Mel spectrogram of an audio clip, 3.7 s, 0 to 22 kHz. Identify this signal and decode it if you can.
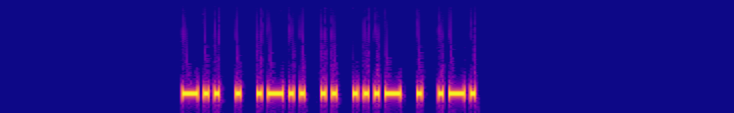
Morse code, heard as a keyed tone, about 46 wpm, 700 Hz. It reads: DELIVER
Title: Seven Letter Words - 45wpm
